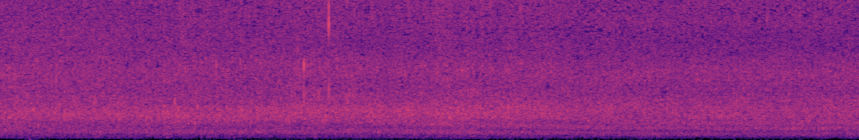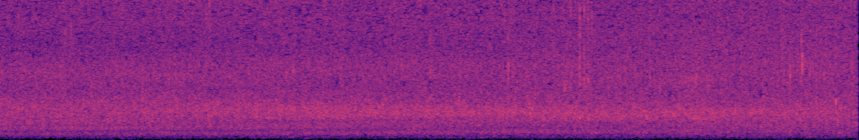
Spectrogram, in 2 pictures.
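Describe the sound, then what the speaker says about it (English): Fast-flowing forest stream on a mountain trail, a steady, unbroken broadband rush of water that stays even throughout with no voices. "And you can still hear that fast flowing stream."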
